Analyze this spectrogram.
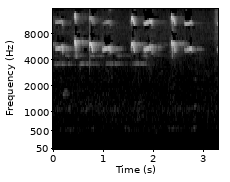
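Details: Kingfisher uttering sharp, very high whistles in loose pairs and trios, some notes slightly longer and falling away, spaced by brief silences, with little other sound.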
